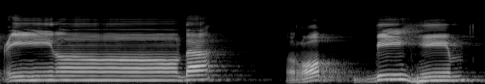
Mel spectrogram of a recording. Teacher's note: را کو پر ادا کریں گے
